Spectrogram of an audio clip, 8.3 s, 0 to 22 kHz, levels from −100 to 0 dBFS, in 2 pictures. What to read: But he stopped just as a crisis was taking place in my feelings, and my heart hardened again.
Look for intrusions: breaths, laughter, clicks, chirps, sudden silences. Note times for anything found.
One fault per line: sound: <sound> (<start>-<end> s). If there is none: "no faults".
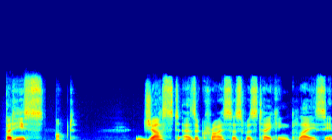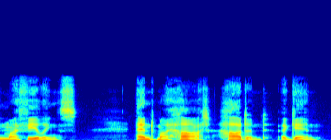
sound: dropout (0.6-0.7 s)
